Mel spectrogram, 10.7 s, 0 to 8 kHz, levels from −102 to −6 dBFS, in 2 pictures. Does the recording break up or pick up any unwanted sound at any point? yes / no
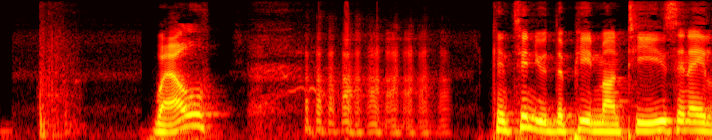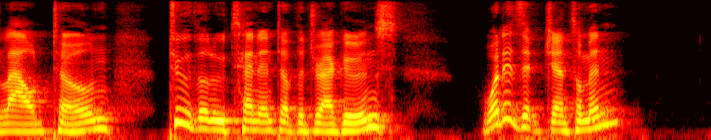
yes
